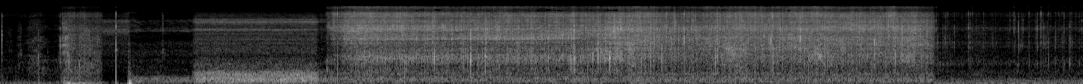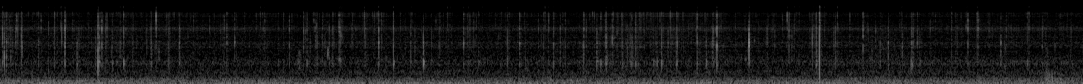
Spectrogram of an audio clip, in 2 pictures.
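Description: Leftover rice sizzling as it is reheated in a hot frying pan: a loud steady sizzle that starts about two seconds in, grows brighter a second later, and cuts off abruptly about nine seconds in. A much quieter stretch with scattered small clicks follows.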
